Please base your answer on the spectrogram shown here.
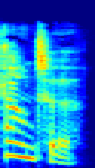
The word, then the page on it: counter: British English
